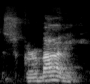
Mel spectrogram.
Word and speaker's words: Scribani: I've called I've I've always know I mispronounced your last name every time that it's scribani you did it all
